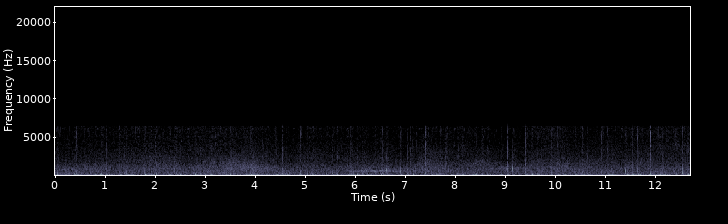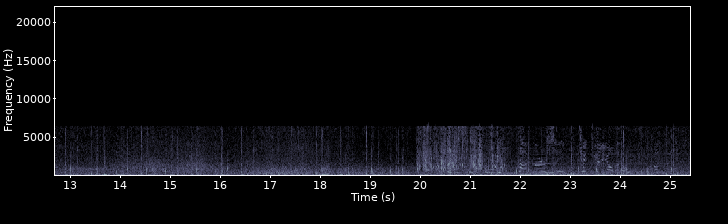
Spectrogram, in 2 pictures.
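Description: Horse hooves clip-clop steadily through The Witcher 3, a rhythmic trot running under continuous game ambience and music, with a brighter burst of sound near the end.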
